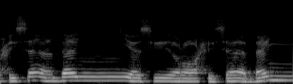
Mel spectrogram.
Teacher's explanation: on appuie sur le ya parce qu'il y a idgham ici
